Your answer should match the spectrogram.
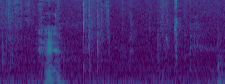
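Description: Quiet meeting-room pause: a brief murmured voice about half a second in, then a few faint clicks.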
